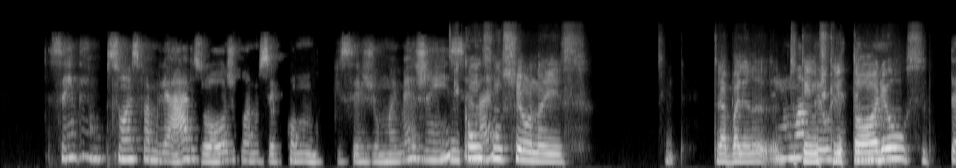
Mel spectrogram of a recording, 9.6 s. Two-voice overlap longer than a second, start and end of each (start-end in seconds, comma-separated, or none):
7.7-9.0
